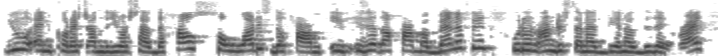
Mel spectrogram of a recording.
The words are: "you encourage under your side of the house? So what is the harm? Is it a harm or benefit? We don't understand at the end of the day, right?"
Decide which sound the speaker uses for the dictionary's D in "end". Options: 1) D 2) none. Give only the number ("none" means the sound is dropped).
1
